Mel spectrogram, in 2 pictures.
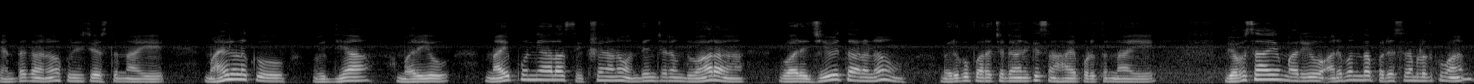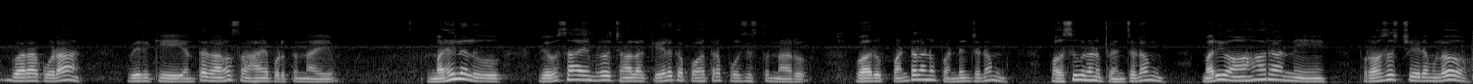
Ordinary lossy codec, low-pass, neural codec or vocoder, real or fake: none; none; none; real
